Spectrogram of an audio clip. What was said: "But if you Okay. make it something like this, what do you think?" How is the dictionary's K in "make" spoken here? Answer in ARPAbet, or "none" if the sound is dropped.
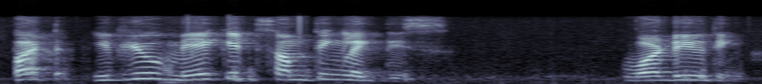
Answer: K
